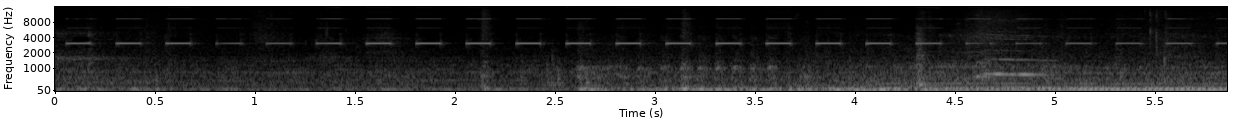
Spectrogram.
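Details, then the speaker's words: 2025 Renegade Verona 40VBH Super C RV (Freightliner M2 106 Plus chassis, 8.9L L9 Cummins diesel) in the cab at start-up: fast steady high beeping is the EQ leveling jack warning, common after sitting when the jacks shift slightly. "right now that beeping is your leveling system your EQ leveling system so when you hear that beeping it's pretty common sometimes if it's been sitting for a little while the Jacks move even just a hair"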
